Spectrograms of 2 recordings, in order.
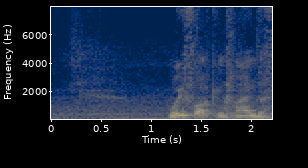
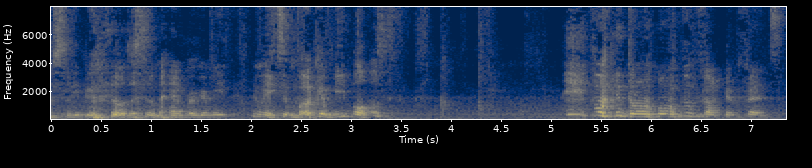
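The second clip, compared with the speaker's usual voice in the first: cracking up; 3 semitones higher than usual. Real, not acted. Storyteller cracking up over the meatball plan, laughing. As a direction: giggle your way through the words.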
